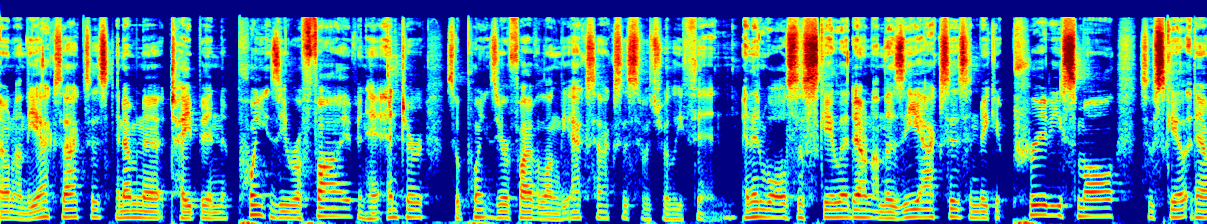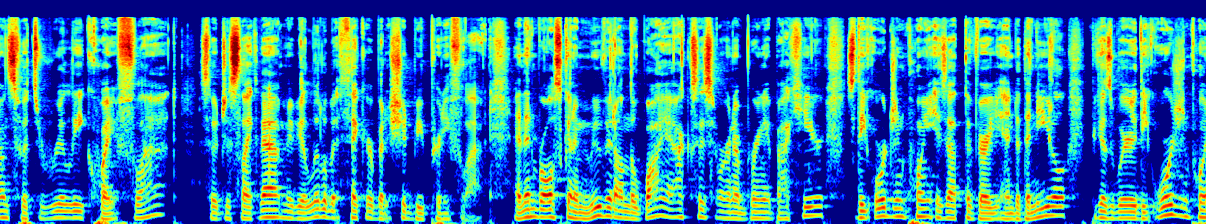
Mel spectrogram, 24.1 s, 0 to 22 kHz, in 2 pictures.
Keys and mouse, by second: 4.9 middle click, 6.1 middle click, 6.3 shift+middle click, 6.7 middle click, 7.0 shift+middle click, 7.7 s, 11.3 s, 14.2 middle click, 14.4 s, 16.1 middle click, 16.8 middle click, 17.6 g, 20.1 shift+middle click, 21.1 g, 22.2 middle click, 23.2 Tab, 23.9 click.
